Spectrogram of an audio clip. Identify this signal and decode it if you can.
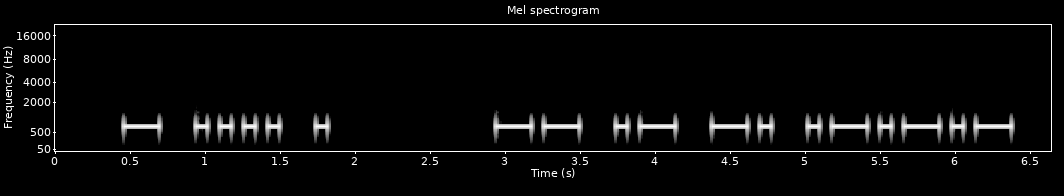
Morse code, heard as a keyed tone, about 15 wpm, 700 Hz. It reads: THE MAN.
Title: 2x Word-Spacing - Sentences from Top 200 Words - 15wpm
